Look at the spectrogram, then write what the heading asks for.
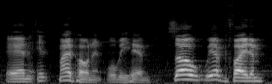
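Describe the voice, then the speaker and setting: A man's voice: fairly high pitch, very animated, quick pace, soft background music. A man giving rambling, casual commentary over a video game he is playing, full of asides and filler words. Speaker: let's play host.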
